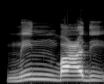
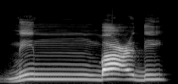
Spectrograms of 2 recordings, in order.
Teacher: اب آپ اس کو یوں نہیں پڑھیں گے من بعدی، بلکہ میم، میم، کیوں کہ نون ساکین کے بعد با آیا ہے، بعدی میں با آیا ہے، تو اب نون ساکین کی آواز میم میں بدل جائے گی، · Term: اقلاب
